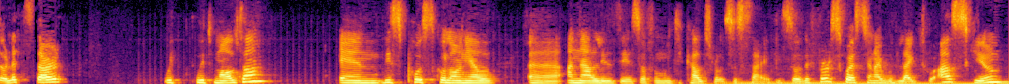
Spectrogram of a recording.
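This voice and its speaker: A woman with an Italian accent speaks at a moderate pace. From Italy. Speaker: intercultural management consultant. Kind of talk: webinar presentation. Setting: online webinar.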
